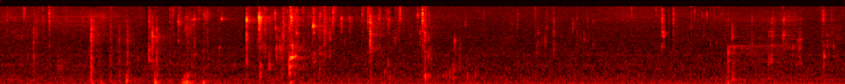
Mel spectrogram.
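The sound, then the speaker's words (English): Someone drinks water, with wet mouth clicks, gulps and small sips scattered over a few seconds against a quiet low hum. No one speaks. “Let me drink some water.”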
